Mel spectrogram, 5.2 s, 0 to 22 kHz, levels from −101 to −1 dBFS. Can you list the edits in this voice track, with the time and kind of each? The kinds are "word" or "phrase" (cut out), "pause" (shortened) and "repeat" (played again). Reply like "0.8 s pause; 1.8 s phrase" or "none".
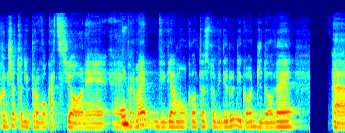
none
